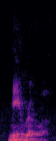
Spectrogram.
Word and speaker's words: Mirella: Oh, your name is pronounced Mirilla. Mirilla? Oh, Diamond's here. Okay. And Craig's here. Oh, it's Mirella? Yeah. Mirella. Mirilla.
